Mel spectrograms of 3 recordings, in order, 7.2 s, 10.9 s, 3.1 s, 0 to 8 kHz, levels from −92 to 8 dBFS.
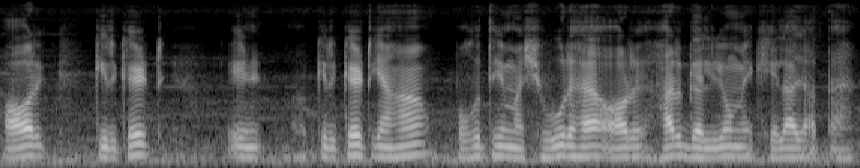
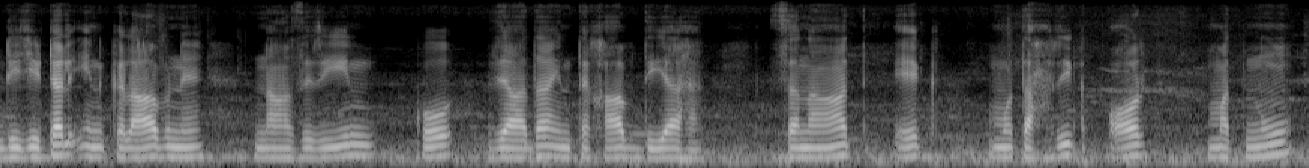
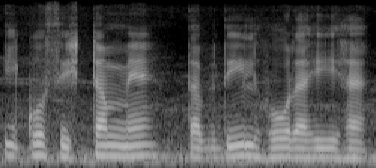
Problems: constant background noise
